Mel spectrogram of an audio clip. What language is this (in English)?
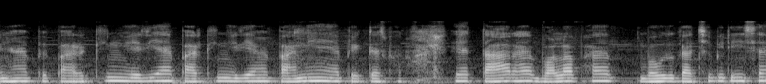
Hindi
